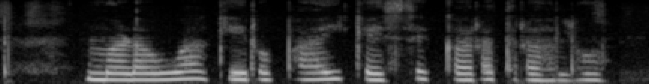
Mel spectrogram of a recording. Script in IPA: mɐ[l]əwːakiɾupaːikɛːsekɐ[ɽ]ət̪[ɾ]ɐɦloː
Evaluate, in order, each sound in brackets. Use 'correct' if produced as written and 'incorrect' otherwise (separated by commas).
incorrect, incorrect, correct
